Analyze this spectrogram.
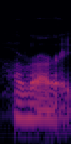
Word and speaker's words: Harare: And the capital of Zimbabwe is Harare. Harrari. Did you look up the pronunciation?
